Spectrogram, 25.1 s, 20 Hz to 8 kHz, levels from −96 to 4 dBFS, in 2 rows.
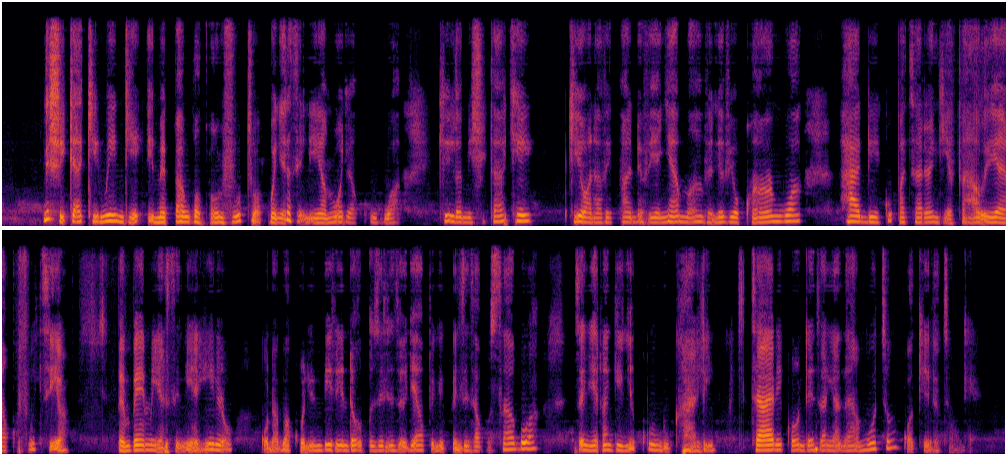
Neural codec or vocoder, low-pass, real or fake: codec, 16 kHz, 1 kbps, FunCodec, trained on LibriTTS, 50 frames a second; 7.2 kHz; fake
